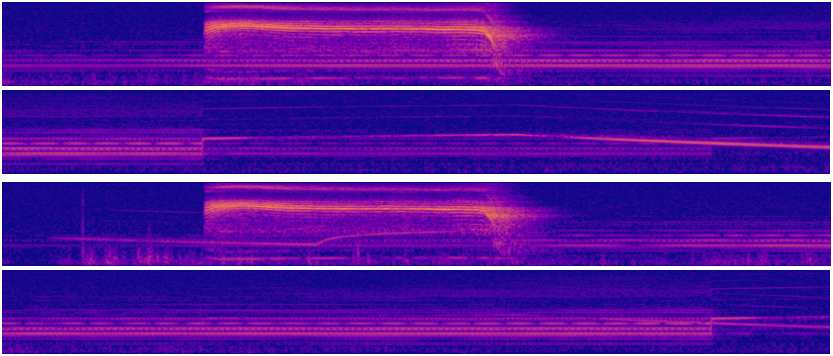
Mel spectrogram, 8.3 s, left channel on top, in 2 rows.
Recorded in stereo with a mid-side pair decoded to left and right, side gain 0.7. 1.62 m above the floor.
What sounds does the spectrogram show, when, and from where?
1.0 s a scream: 10° left, 1.8 m; by 2.6 s 35° left, 2 m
